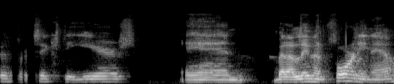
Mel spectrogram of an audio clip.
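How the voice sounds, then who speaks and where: A man speaks with a Texan accent at a medium pitch. His intonation stays fairly even. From Texas (Mansfield). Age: 60s. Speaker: retired boxer and kickboxer. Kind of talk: interview.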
